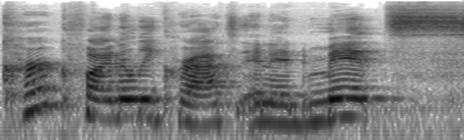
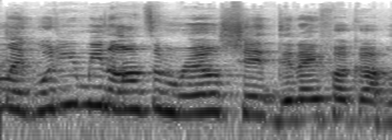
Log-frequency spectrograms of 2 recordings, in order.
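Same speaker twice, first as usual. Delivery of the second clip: fast, high-pitched disbelief; mock incredulous; 6 semitones higher, 3 dB louder, faster than usual. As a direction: throw his words back at him quickly. Quotes him back in disbelief.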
